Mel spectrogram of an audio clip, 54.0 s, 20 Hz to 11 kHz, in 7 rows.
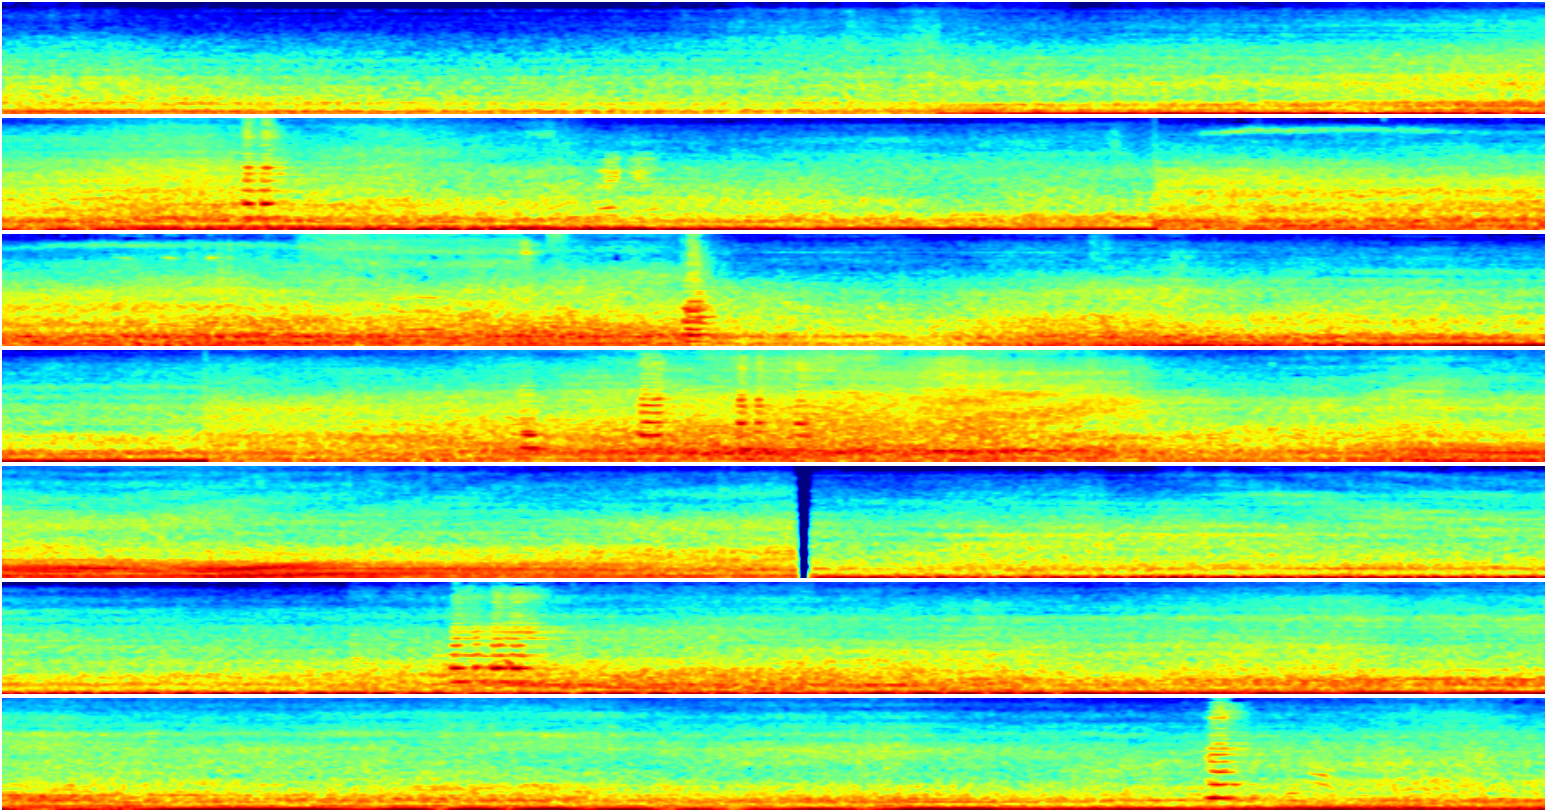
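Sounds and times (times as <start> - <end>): road traffic and bus engines rumbling: 0.0 - 54.0
multi-tone musical bus horn: 8.8 - 9.3, 17.3 - 18.0, 18.8 - 19.2, 25.7 - 27.4, 40.7 - 41.5, 52.2 - 53.1.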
